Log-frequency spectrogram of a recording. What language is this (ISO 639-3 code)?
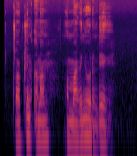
kln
